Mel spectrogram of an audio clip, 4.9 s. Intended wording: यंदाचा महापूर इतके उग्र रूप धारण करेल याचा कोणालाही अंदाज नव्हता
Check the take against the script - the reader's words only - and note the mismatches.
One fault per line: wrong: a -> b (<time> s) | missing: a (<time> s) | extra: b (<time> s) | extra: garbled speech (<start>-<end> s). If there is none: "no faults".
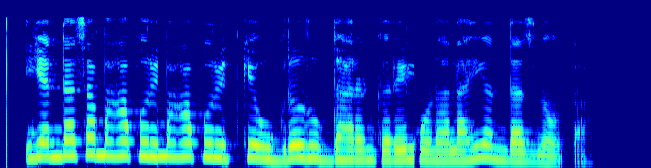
extra: महापूर (1.2 s)
missing: याचा (3.1 s)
